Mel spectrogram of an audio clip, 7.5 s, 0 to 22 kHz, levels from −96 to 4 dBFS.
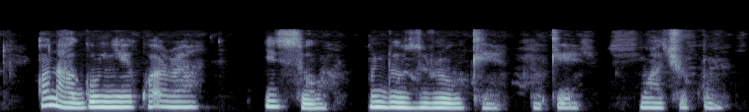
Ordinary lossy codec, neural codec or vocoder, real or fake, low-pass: none; none; real; 7.2 kHz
